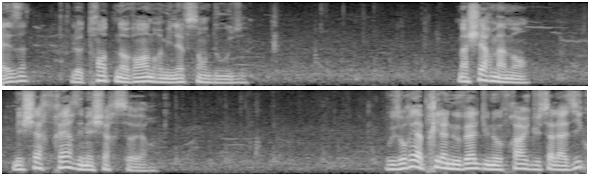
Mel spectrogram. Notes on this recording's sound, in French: Ce documentaire a été l'occasion idéale de mêler ce formidable récit à mes enregistrements des sons de la mer.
